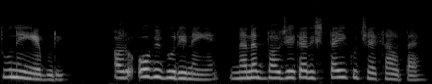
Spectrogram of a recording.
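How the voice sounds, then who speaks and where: A woman voicing a soothing middle-aged mother in a cartoon, speaking softly and consolingly. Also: high-pitched, fairly quick, highs cut off, lightly acted. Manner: soft, consoling. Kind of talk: cartoon voice acting.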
